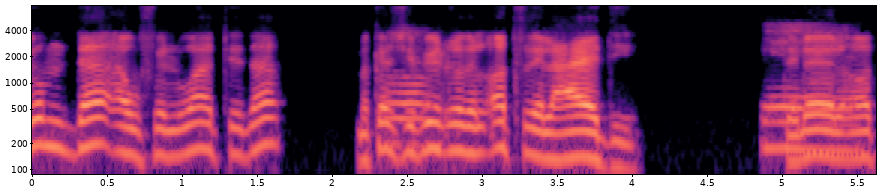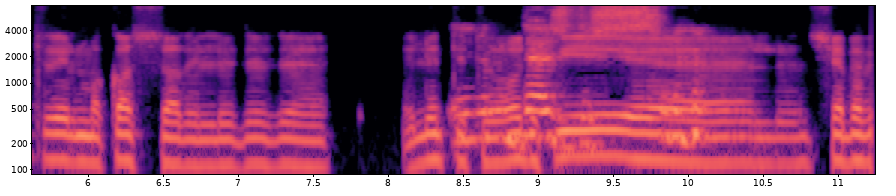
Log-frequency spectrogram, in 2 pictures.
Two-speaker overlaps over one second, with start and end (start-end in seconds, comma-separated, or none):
8.5-9.9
